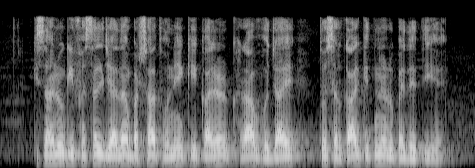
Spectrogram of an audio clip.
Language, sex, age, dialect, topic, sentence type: Hindi, male, 25-30, Kanauji Braj Bhasha, agriculture, question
